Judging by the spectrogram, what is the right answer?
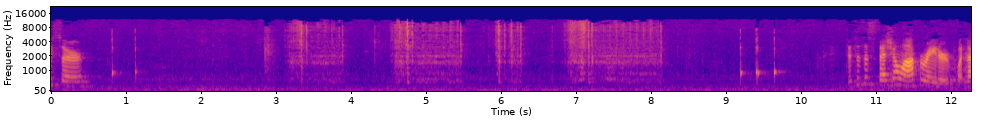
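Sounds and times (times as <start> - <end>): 
rotary telephone dialing clicks: 3.1 - 8.3
person speaking: 10.6 - 12.2.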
